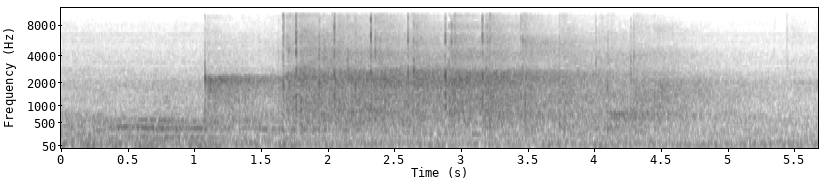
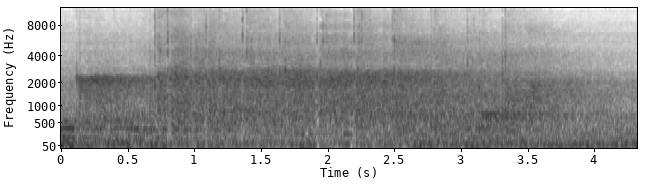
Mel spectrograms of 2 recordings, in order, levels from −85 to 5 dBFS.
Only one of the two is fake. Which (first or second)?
second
